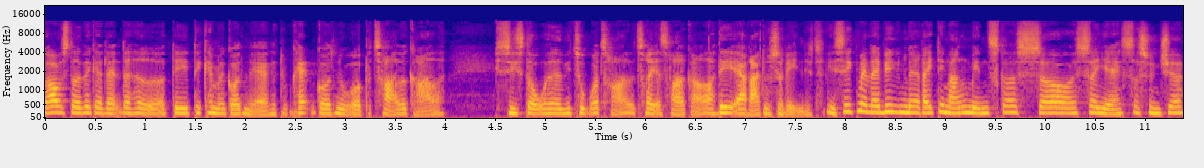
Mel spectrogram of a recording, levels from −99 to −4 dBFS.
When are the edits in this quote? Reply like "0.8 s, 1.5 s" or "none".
6.7 s, 7.8 s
